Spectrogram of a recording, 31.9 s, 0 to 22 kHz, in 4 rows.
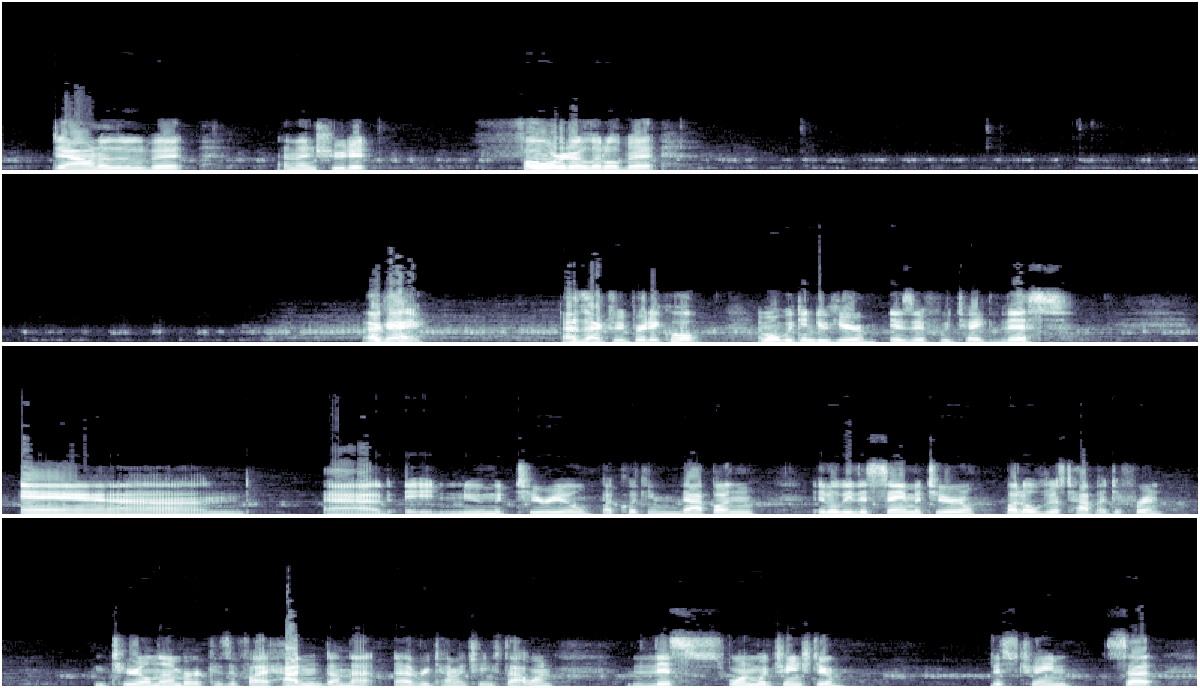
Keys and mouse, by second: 0.1 right click, 2.5-3.8 right drag, 4.3-5.3 middle drag, 5.6-7.0 drag, 7.0-7.7 middle drag, 8.0 middle click, 8.8-11.9 middle drag, 14.3-16.3 drag, 20.1-21.9 drag, 28.1-31.8 drag.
